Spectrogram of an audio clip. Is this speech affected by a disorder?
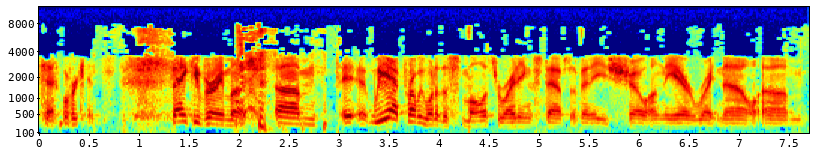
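No.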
